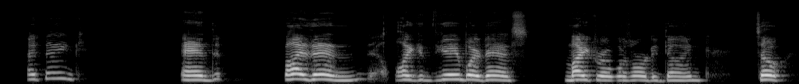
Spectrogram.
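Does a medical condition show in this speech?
Yes: cerebral palsy.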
